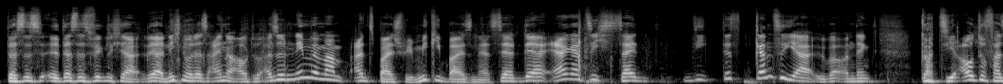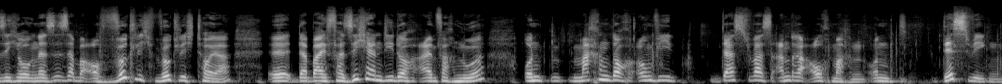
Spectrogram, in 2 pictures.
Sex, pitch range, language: male, 145-185 Hz, German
